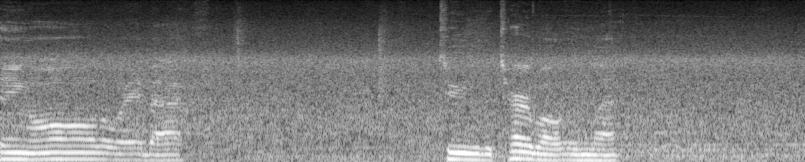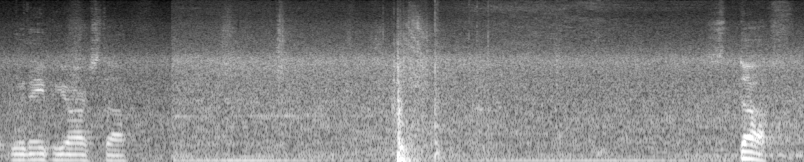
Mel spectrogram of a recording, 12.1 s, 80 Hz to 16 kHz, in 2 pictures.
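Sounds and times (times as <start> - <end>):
ventilation fans humming: 0.0 - 12.0.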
